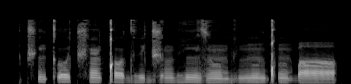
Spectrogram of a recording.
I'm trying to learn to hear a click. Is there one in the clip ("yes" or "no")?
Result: yes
